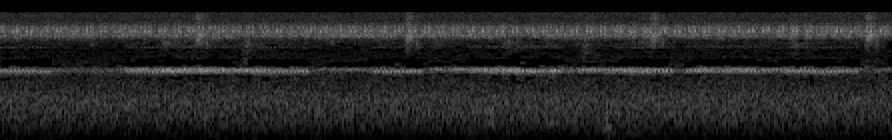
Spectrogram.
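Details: Summer-night cricket chorus recorded during camping, a continuous piercing high trill that never pauses, with a thin, steady upper shimmer and occasional faint ticks; nothing else audible.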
